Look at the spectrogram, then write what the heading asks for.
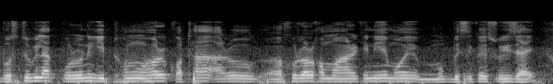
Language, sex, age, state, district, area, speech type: Assamese, male, 30-45, Assam, Nalbari, rural, spontaneous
